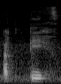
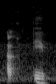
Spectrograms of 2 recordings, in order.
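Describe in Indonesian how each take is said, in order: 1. Kata ini berakhir dengan bunyi 'f'. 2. Kata ini berakhir dengan bunyi 'p'.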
